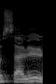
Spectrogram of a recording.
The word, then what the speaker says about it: salut: I know, salut, lol. Nice. So yeah, you speak French. Salut. But you're not one of those people that pronounces the T, no?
